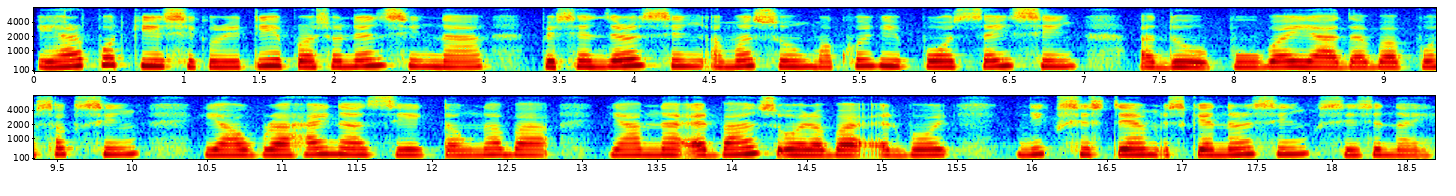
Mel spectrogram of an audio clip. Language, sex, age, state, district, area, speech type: Manipuri, female, 30-45, Manipur, Kangpokpi, urban, read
